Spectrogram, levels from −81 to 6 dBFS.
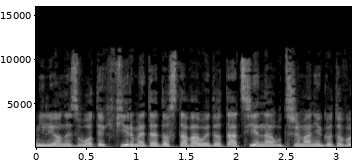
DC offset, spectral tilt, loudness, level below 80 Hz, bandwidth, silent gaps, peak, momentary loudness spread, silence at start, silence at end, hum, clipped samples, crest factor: under 0.1%; -5 dB/octave; -23 LUFS; -68 dBFS; 12 kHz; none; -6 dBFS; 3 LU; 0 s; 0 s; none; under 0.1%; 16 dB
